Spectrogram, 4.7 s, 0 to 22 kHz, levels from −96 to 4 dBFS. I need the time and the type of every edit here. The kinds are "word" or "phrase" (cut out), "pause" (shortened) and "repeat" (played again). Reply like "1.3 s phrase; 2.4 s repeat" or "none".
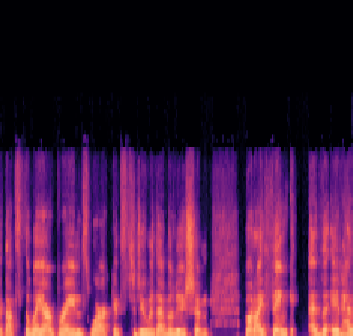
none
